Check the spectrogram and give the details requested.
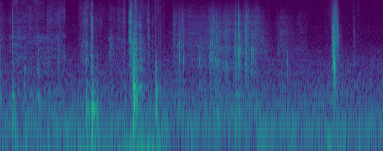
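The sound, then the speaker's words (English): Paper crinkles and rustles as it is handled, with a few sharp crackles scattered irregularly over a quiet, soft rustling background. No one speaks. “Oh my God, you weren't kidding. This is actual paper.”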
